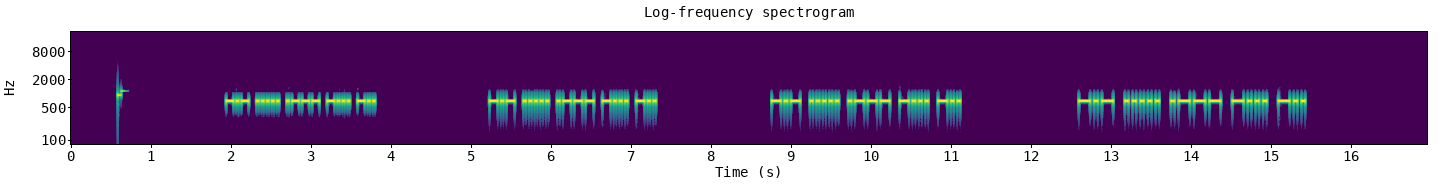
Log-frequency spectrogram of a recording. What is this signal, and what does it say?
Morse code, heard as a keyed tone, about 30 wpm, 700 Hz. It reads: K5JBD K5JBD K5JBD K5JBD
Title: Speed Racing - USA Call Signs 25wpm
